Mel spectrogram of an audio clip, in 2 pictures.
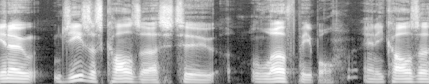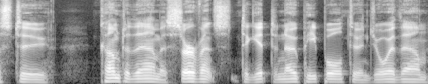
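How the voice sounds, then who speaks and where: A man's plain, everyday voice, fairly low in pitch, with fairly even intonation at a fairly slow pace, in a dry, close sound with no echo. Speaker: pastor. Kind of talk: devotional reflection.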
